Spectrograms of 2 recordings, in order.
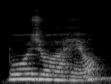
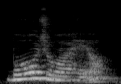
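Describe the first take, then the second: First: The stress falls on the question word. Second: The stress falls on the question word.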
